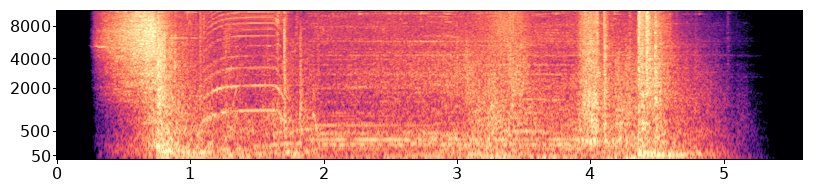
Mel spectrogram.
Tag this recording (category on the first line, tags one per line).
Sound effects > Other mechanisms, engines, machines
elements
motors
machine
hydraulics
design
gears
synthetic
operation
servos
sound
clicking
grinding
automation
mechanism
actuators
mechanical
digital
clanking
processing
whirring
feedback
movement
robot
metallic
circuitry
robotic
powerenergy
